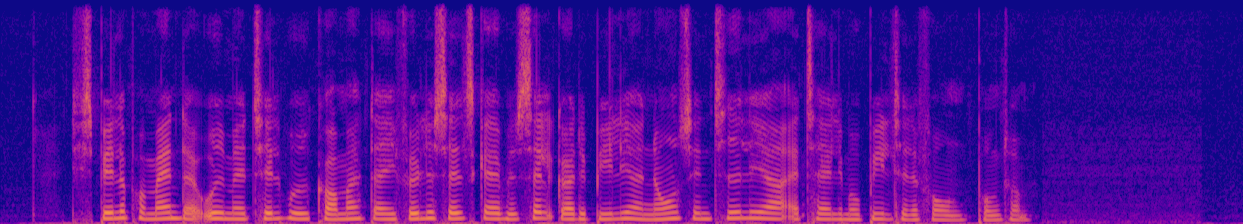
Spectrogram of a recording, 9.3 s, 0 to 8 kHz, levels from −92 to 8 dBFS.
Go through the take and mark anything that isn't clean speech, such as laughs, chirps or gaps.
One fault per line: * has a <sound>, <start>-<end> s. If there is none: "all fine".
all fine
